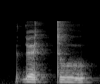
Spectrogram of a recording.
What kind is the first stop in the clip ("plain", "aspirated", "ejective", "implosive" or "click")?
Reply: implosive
